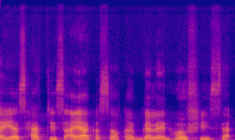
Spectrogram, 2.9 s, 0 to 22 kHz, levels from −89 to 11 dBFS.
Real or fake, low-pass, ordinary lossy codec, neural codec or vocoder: real; none; none; none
